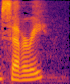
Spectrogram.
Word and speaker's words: Severy: First name, Janicki, J-A-N-A-K-I. Last name, Severy, S-E-V-E-R-Y.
